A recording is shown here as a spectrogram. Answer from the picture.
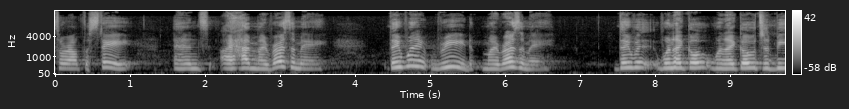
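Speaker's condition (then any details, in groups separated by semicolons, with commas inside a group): Cerebral palsy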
